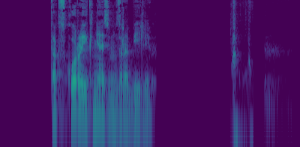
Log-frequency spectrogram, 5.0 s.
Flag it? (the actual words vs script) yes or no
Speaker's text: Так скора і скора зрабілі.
yes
